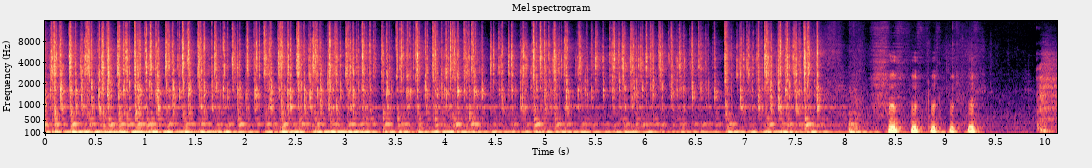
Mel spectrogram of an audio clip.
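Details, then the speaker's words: ADK64 keyboard with Plain60 Alps switches: fast irregular key clacks, each with a faint metallic ring, then slower hollow taps. The switch springs are pinging. "Can you guys hear all of that pinging?"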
